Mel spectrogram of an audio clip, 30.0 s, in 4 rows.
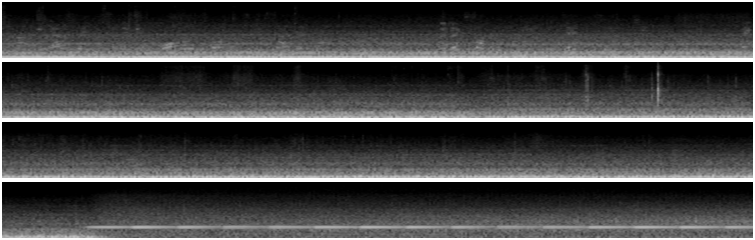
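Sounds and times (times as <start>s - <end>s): train rumbling from inside: 0.0s - 30.0s.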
